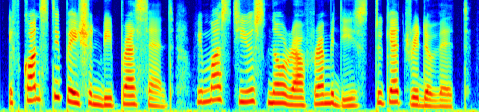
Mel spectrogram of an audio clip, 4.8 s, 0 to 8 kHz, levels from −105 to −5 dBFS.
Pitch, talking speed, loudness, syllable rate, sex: 235 Hz, 190 wpm, -20 LUFS, 5.1 syllables/s, female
